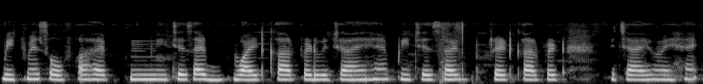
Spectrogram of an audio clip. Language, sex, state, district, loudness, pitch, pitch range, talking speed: Hindi, female, Punjab, Fazilka, -18 LUFS, 225 Hz, 220-235 Hz, 155 wpm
